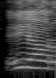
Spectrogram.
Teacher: इसका जो उच्चारण स्थान होता है ए और ऐ का कंठ प्लस तालु होता है। ए और ऐ का जो उच्चारण स्थान होता है कंठ प्लस तालु से होता है।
